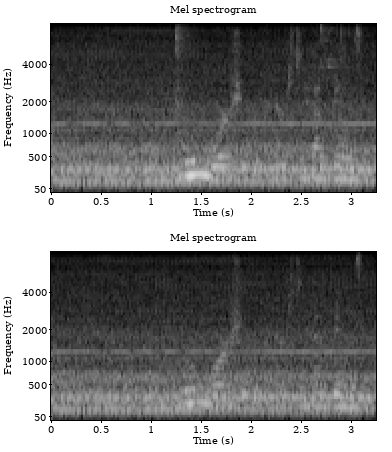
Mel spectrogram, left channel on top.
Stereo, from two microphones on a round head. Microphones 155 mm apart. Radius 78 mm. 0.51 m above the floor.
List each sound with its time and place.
1.3 s a woman speaking: 15° right (ahead or behind), 1.1 m; by 3.2 s 45° left (ahead or behind), 1.7 m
